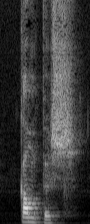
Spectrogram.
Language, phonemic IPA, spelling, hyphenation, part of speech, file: Dutch, /ˈkɑm.pʏs/, campus, cam‧pus, noun, Nl-campus.ogg
- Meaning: campus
